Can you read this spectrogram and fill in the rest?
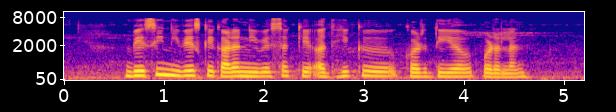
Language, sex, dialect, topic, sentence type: Maithili, female, Southern/Standard, banking, statement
